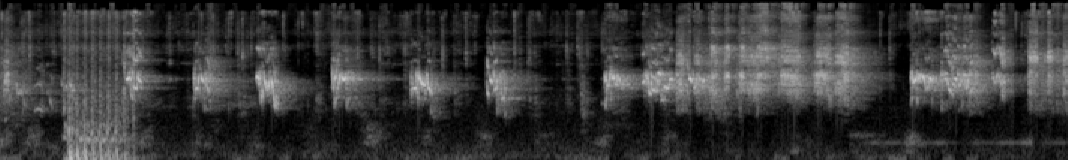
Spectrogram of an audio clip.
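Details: Budgerigar pair, breeding season: after a loud knock, a series of evenly spaced scratchy chirps about every half second, building into dense warbled chatter with a faint low hum.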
